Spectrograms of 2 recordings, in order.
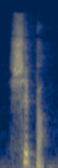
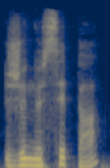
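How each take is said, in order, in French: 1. Le mot 'ne' est omis devant le verbe. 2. Le mot 'ne' se prononce devant le verbe.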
